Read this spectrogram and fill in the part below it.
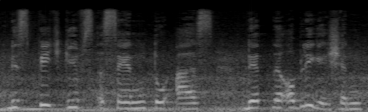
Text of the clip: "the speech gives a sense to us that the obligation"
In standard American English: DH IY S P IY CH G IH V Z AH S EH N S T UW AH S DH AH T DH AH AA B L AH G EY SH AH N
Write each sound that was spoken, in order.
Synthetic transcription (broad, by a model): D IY S P IY CH G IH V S AH S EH N T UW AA S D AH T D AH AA B L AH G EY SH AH N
